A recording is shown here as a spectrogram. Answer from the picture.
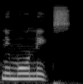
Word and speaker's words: mnemonics: The English like words known as निमोनिक्स, pronounced as निमोनिक्स।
